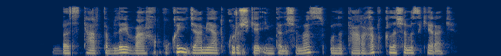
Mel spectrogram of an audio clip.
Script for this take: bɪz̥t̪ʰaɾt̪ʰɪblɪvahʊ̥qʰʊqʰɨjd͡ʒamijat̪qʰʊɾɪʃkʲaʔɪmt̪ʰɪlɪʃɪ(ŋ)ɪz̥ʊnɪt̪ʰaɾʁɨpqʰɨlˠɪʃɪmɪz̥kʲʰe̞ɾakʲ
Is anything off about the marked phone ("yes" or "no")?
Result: yes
